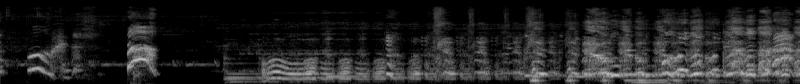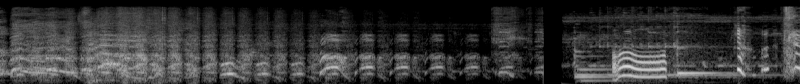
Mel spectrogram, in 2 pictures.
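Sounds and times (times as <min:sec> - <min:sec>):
cartoon animal voices laughing: 0:03.3 - 0:13.4.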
